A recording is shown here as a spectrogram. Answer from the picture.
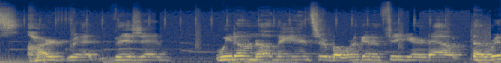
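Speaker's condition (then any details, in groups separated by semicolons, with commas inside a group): Cerebral palsy; speech unclear since childhood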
